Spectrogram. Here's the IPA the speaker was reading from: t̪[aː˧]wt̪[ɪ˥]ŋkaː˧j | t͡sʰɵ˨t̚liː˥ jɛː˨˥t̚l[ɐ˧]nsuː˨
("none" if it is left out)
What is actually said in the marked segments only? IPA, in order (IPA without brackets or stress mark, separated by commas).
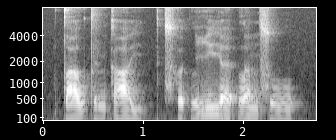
aː˧, ɪ˧, ɐ˧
